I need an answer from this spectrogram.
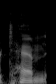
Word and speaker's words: Thames: Between Oxford and Cambridge along the river Temps. It's spelled thames.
